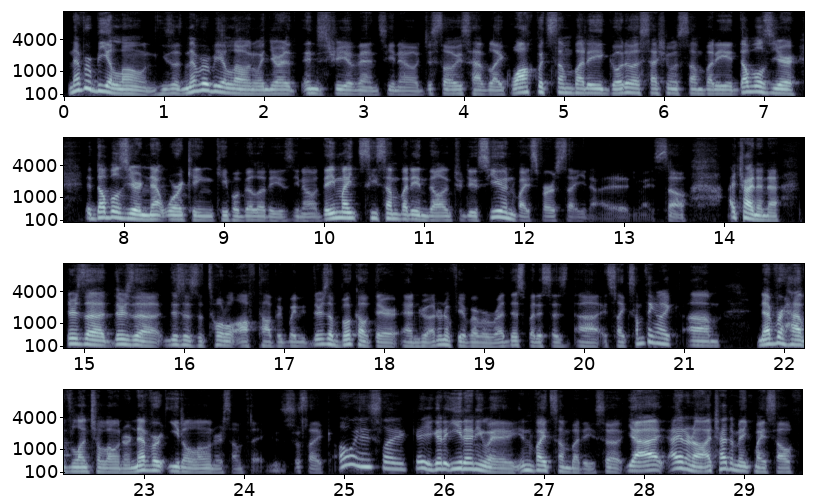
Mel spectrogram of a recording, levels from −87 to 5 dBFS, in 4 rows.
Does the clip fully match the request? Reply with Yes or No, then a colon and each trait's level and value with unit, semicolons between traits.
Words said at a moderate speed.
No: fast, 250 wpm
